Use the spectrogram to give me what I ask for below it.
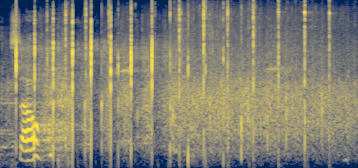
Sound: audience applauds

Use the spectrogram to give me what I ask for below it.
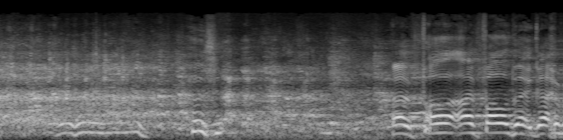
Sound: audience laughing

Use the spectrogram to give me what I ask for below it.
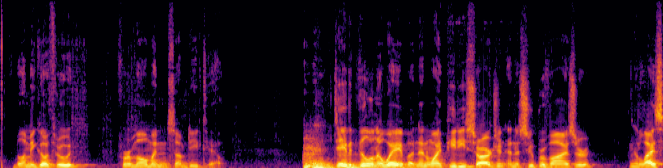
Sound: clears throat

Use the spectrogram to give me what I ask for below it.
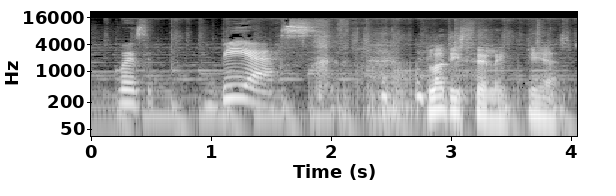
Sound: laughing

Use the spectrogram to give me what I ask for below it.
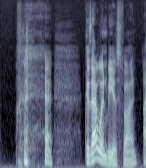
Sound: chuckles

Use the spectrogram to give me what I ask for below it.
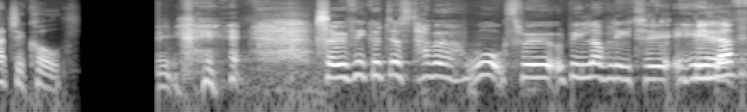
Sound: laughing

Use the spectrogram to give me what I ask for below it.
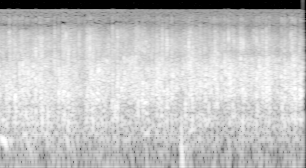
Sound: applause

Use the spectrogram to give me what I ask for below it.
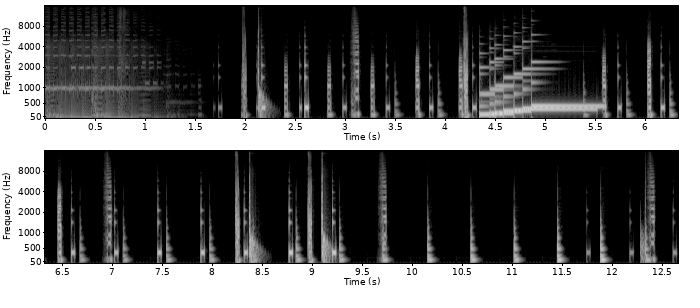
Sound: game sound FX

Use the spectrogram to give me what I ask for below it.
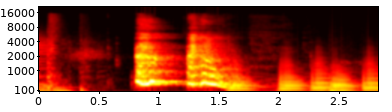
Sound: coughing

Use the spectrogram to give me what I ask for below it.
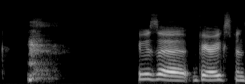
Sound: laughs

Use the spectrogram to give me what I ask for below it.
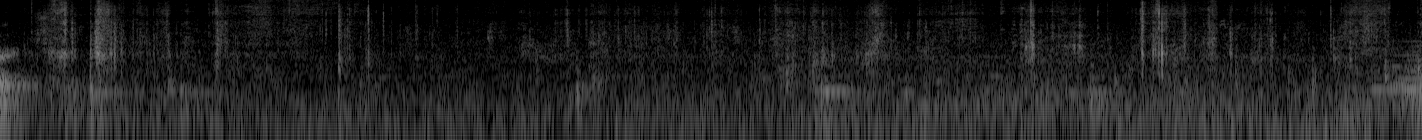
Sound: background noise and rustling paper

